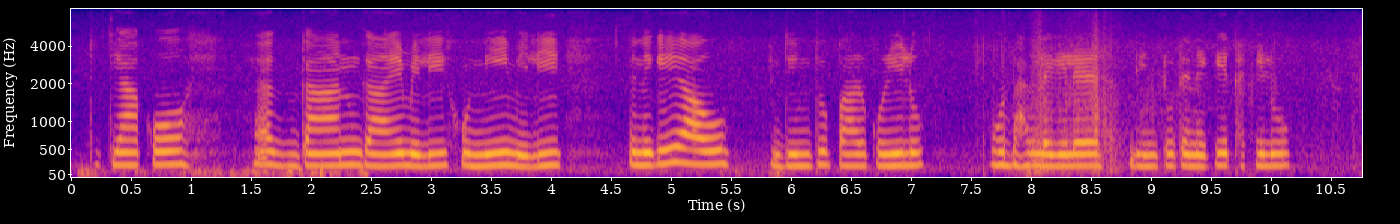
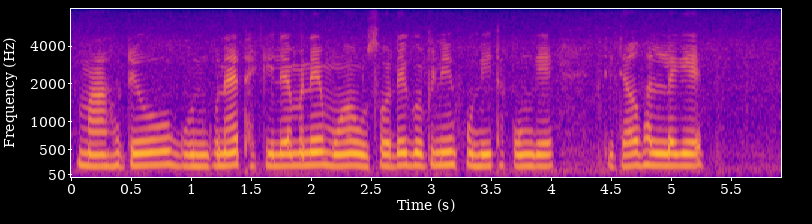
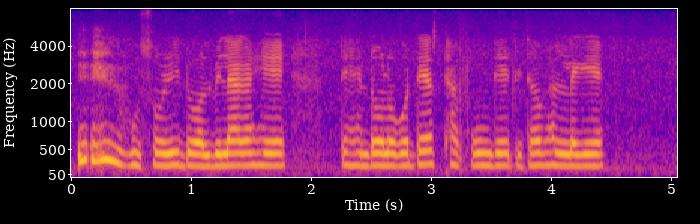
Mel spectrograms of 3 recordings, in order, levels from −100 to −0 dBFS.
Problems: constant background noise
